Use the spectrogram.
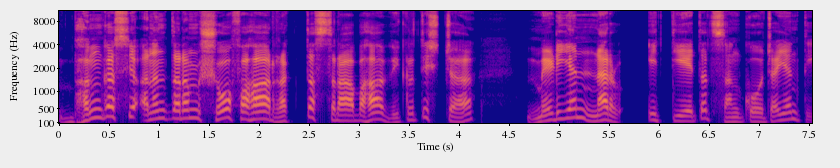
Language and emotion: Sanskrit, neutral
